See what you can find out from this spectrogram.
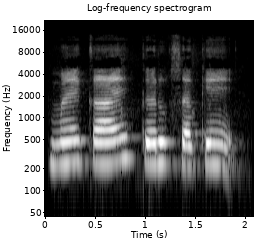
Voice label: Me kaay karu sake, Halbi; What can I do?

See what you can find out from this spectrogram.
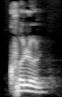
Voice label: Bengali, Bangladeshi Accent; Khul/ kholo/ khulun

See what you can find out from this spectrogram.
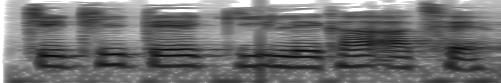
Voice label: Bengali, Bangladeshi Accent

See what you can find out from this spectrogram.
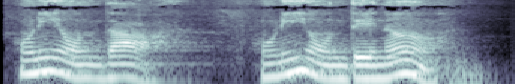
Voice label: "Onda/ onde na", Kangri

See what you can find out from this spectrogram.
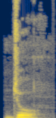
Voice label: "Joo", Bhili

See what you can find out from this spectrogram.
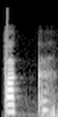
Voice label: Kashmiri; Come; Pakh

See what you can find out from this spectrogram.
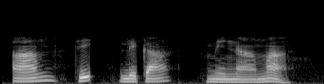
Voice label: Santali; How are you?

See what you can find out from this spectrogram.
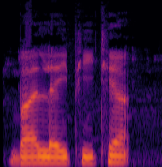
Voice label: Khasi; Why did you sleep?; Balei phi thiah?

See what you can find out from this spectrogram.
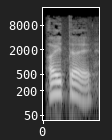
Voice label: "Aaitey", Angika language; Will come

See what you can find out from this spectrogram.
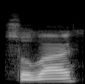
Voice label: "Subaye", Korku; Sit

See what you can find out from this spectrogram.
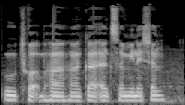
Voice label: "U thoh bha ha ka examination.", Khasi

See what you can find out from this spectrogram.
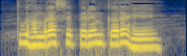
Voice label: Tu hamra se prem karahen?, Magahi; Do you love me?

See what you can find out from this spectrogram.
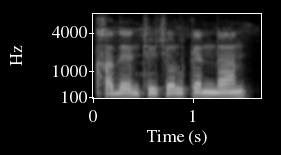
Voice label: Korku

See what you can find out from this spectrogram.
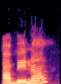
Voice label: "Abena", Ho language

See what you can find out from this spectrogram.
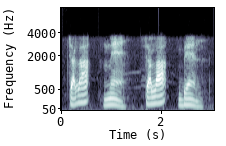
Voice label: Santali

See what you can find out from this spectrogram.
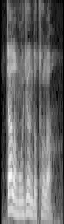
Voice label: Chalong o che ochoa la?, Lotha

